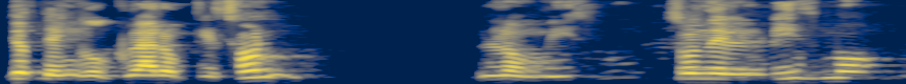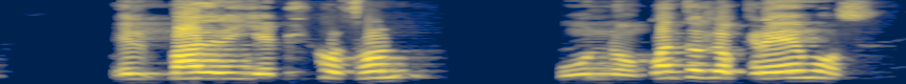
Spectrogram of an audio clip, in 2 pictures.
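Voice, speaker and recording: A man's voice: high voice, animated, takes it slowly, long pauses, darkish tone. A man with a Mexican Spanish accent, a pastor preaching a sermon and calling on his congregation to repeat after him. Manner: preaching with call-and-response to the congregation.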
